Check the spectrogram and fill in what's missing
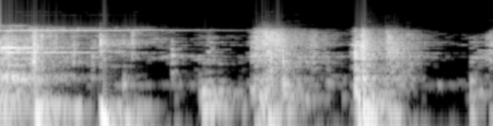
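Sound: telephone ringing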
